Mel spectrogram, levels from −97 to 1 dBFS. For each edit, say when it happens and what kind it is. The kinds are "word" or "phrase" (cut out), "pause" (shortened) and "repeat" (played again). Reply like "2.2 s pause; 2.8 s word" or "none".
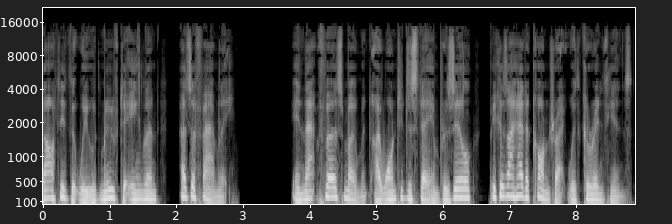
none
